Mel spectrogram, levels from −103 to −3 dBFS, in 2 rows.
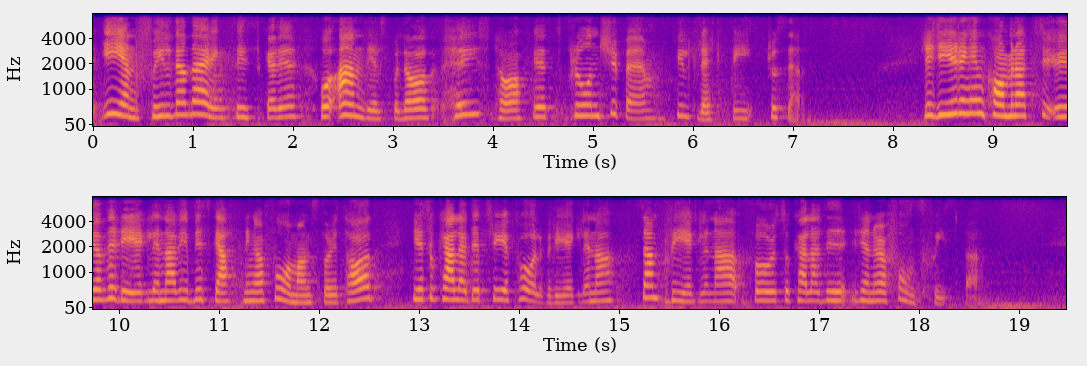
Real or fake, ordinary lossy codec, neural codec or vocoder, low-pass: fake; none; codec, 16 kHz, 1 kbps, X-Codec, WavLM features, trained on Multilingual LibriSpeech; 7.2 kHz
